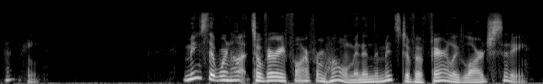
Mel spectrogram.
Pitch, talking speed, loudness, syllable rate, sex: 155 Hz, 210 wpm, -18 LUFS, 7.2 syllables/s, male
